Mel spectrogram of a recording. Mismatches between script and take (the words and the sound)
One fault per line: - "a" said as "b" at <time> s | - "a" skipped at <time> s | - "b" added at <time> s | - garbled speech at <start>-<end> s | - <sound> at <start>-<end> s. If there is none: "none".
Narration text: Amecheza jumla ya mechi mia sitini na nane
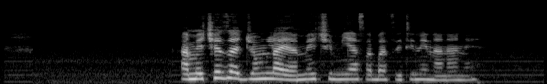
- "saba" added at 3.6 s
